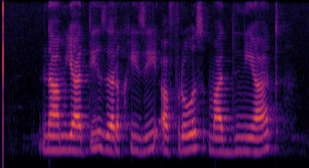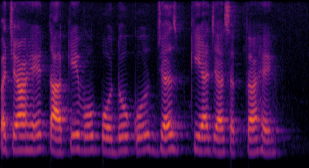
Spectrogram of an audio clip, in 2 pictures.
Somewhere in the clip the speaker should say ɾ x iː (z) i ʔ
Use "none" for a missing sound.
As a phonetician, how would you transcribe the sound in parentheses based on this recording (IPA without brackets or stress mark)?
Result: z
